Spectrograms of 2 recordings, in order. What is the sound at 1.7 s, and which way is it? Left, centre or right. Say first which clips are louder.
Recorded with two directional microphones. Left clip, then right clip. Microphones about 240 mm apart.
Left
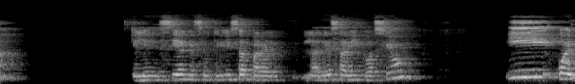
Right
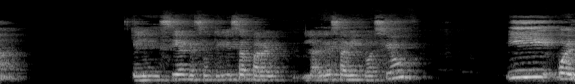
Speech: left 1 dB; left.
